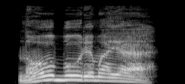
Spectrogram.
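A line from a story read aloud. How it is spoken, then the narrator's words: Mocking shout. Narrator (Russian): крикнул насмешливо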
